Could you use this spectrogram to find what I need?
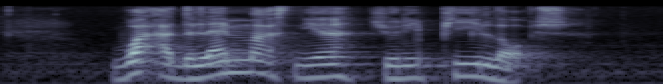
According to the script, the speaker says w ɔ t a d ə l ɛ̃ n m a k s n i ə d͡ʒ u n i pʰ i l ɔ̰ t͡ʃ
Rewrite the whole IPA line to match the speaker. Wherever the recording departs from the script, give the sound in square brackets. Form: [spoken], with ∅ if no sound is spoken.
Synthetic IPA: w ɔ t a d ə l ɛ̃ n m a k s n i ə d͡ʒ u n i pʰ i l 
